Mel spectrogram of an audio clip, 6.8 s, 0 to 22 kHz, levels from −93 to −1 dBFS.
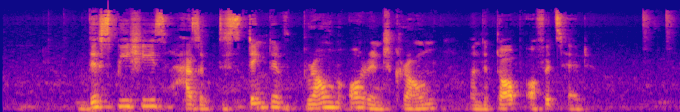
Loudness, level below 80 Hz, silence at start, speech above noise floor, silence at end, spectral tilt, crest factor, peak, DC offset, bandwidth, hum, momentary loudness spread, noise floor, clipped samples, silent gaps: -19 LUFS; -58 dBFS; 0.75 s; 33 dB; 0.1 s; -3 dB/octave; 22 dB; 0 dBFS; under 0.1%; 16 kHz; none; 19 LU; -54 dBFS; under 0.1%; none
